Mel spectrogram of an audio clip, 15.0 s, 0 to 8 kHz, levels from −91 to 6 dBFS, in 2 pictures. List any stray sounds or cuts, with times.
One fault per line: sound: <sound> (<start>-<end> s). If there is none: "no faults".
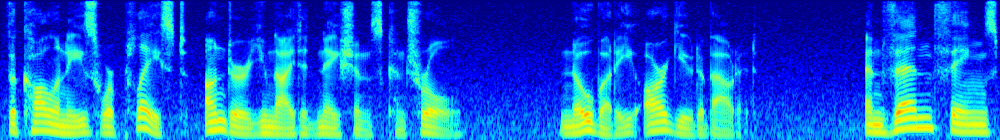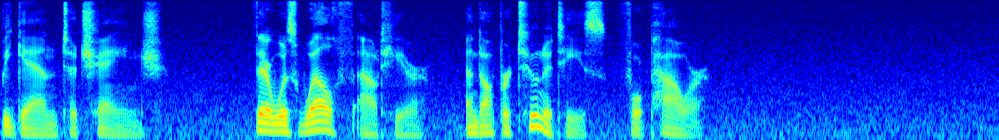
no faults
